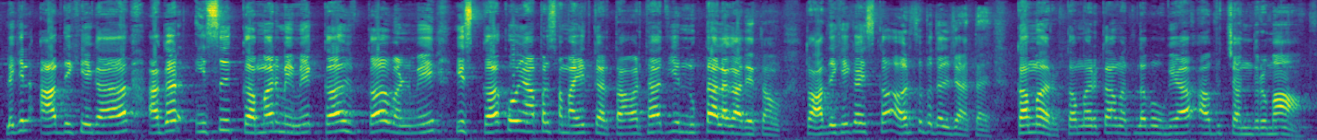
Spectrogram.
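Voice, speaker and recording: Man, teacher, exam-prep grammar lesson, high pitch, asks and answers his own questions. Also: normal speed, hardly any pauses. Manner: explains at a board, asks questions and answers them himself.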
